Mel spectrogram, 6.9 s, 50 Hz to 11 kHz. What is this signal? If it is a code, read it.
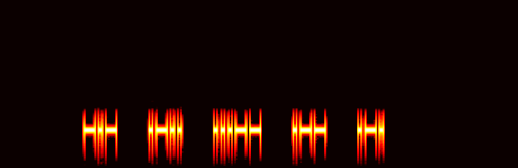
Morse code, heard as a keyed tone, about 25 wpm, spaced as for 14 wpm, 700 Hz. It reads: KL3WR
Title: USA Call Signs - 5 Characters - 3x Character Spacing - 25wpm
